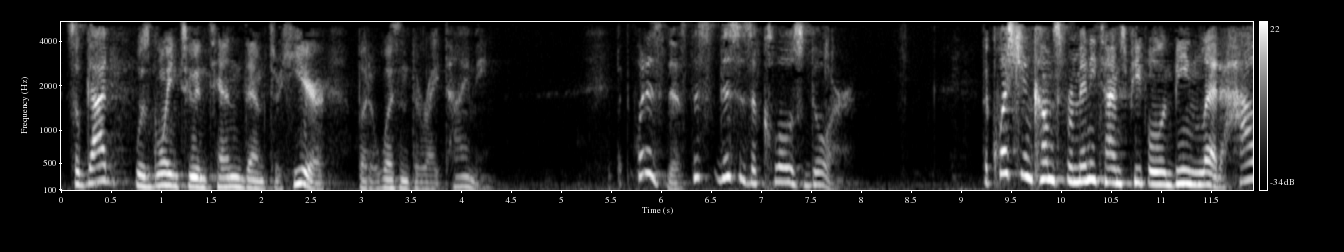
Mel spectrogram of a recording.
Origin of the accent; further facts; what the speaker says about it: Jackson, Michigan, United States; the Lord is obviously going to use me back in my hometown in Michigan. I'm going to go back to Jackson, Michigan.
